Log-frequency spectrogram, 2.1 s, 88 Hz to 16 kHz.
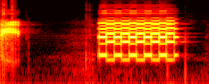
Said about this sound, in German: Der Klingelton, da gibt es wohl Änderungen. Klingelton 1. Klingelton 2.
